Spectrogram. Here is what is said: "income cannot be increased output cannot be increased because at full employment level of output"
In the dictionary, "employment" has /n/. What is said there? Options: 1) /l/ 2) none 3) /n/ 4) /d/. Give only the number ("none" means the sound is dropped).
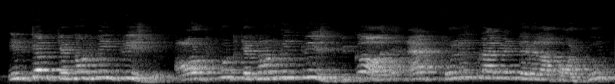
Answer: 2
